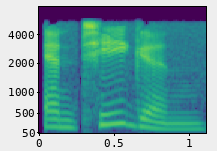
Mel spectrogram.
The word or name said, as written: Antiguan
